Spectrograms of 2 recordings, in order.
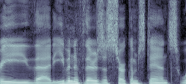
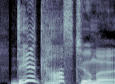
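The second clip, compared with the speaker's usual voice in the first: over-the-top, wacky, exaggerated crazy voice, pitched up; 6 semitones higher than usual. Speaker reads a strange customer message aloud in an exaggerated crazy voice. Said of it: "so I'm going to do a crazy voice here".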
